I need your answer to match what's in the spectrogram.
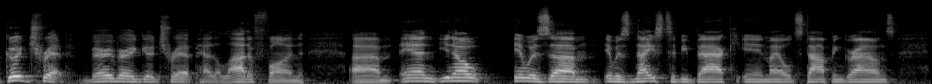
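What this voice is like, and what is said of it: Tired, exhausted voice. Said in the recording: “You could probably hear the exhaustion in my voice.”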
